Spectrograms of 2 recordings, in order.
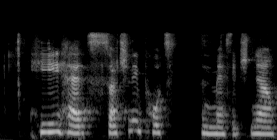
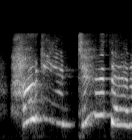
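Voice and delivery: imitating an amazed man, much higher and louder; disbelieving question, pitched way up; amazed neighbor; 12 dB louder than usual.

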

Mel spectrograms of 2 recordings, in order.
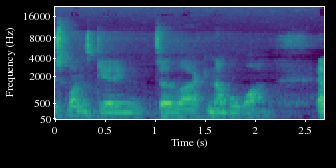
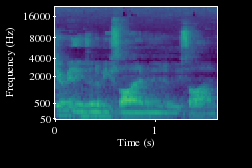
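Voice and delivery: reassuring cop; 9 dB quieter, much faster than usual. Retold or imitated. Police officer reassuring him.

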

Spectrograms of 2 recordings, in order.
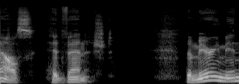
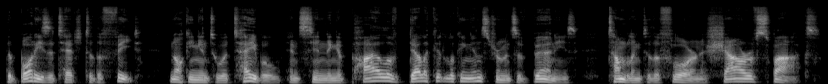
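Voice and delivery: usual speaking voice

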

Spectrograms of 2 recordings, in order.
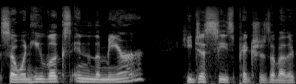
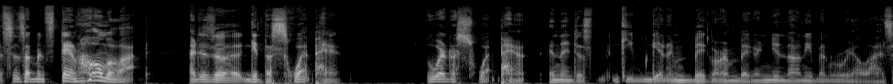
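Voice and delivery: mock Cuban accent. Comedian bragging to cohost about being inside Hollywood, in a mock Cuban accent. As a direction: play a fake Hollywood Cuban tough guy in a Cuban accent. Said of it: "I was using an accent".

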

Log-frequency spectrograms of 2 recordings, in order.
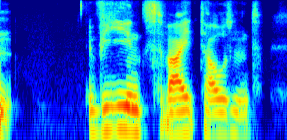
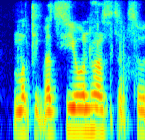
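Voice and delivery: usual speaking voice

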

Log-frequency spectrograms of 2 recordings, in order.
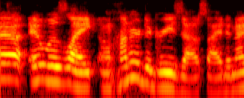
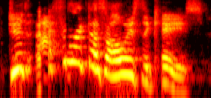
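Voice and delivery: excited; 10 semitones higher, 10 dB louder than usual. Real, not acted. Loud excited agreement.

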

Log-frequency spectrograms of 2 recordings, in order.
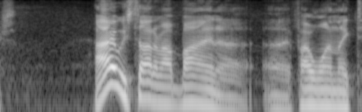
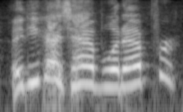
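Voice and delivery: much higher, dopey customer voice; mock dumb customer; 14 semitones higher than usual. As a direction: play a clueless customer asking.

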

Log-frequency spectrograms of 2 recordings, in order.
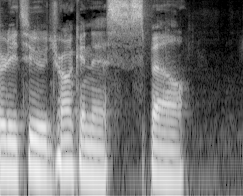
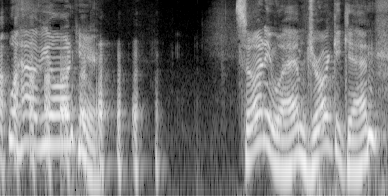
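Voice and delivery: usual speaking voice

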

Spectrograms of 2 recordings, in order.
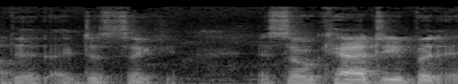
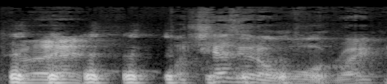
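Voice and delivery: high, loud mock-English protest; horrible English accent; 9 semitones higher, 14 dB louder than usual. Host finishing a comedy quote to the co-host, horrible English accent. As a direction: do a badly faked English accent, raised and loud. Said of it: "switching my horrible English accent".

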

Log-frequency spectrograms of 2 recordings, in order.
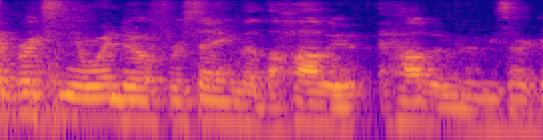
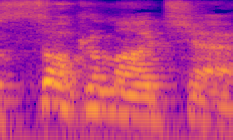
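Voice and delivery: slow, raised mock-British voice; pretend British; 5 semitones higher, slower than usual. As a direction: absurd British kill-comms taunt. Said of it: "pretend to be British and just start saying".

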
